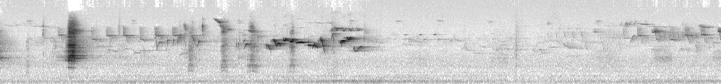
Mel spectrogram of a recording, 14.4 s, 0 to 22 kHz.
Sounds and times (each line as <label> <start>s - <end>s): Herons Nesting 1.2s - 1.8s
Herons Nesting 3.6s - 6.0s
